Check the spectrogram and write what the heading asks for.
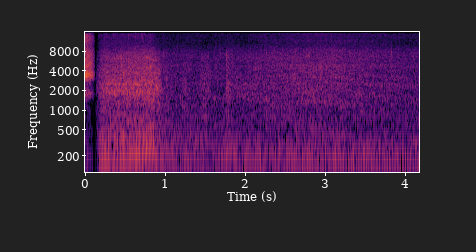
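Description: A motor vehicle's engine, loud for about the first second and stopping abruptly, followed by a steady, quieter background noise.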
